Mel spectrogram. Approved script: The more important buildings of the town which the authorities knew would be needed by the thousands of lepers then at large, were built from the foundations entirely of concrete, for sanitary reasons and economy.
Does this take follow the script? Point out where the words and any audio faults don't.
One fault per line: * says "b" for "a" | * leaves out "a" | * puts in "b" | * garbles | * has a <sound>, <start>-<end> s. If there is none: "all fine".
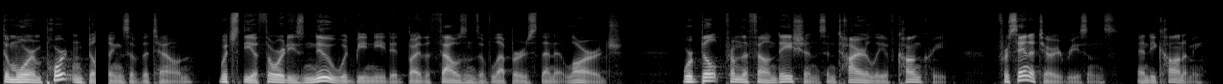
* has a dropout, 1.0-1.1 s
